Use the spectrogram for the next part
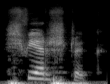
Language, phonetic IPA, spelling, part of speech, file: Polish, [ˈɕfʲjɛrʃt͡ʃɨk], świerszczyk, noun, Pl-świerszczyk.ogg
